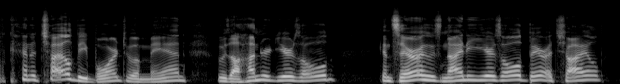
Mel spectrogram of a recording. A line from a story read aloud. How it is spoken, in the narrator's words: Abraham laughed and said to himself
